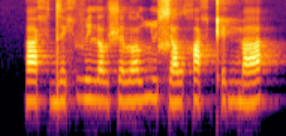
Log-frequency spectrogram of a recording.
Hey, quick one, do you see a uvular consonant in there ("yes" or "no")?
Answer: yes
